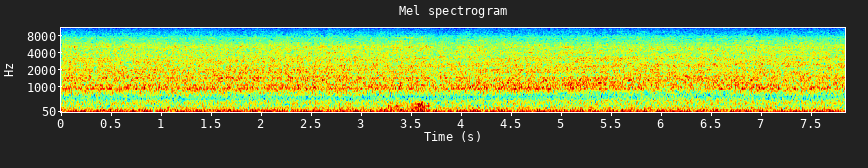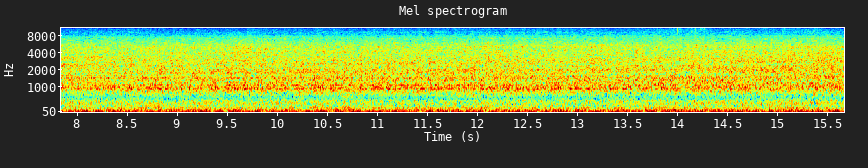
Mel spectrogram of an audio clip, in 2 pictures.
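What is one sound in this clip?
Wind rushes steadily across the microphone outdoors.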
